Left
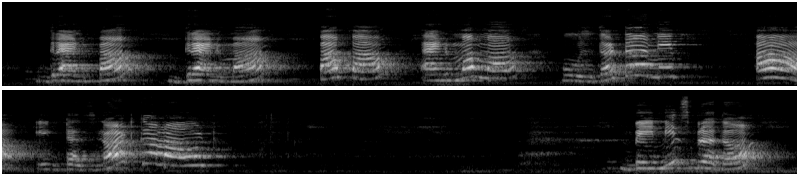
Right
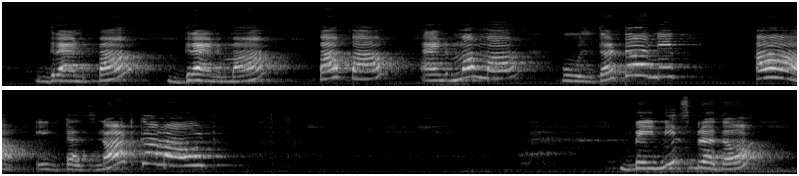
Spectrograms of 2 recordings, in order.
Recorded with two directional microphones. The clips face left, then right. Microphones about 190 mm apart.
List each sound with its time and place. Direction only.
0.5 s a woman's voice: 45° right (ahead or behind)
3.2 s a sound: 45° right (ahead or behind)
5.6 s a woman's voice: 45° right (ahead or behind)
14.2 s a woman's voice: 40° right (ahead or behind)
